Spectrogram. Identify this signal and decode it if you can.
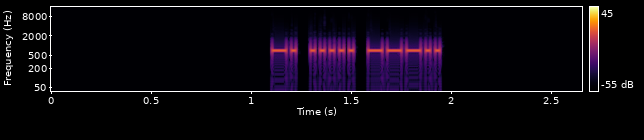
Morse code, heard as a keyed tone, about 50 wpm, 700 Hz. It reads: N58
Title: Common Cut Numbers - 3-Digit 50wpm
